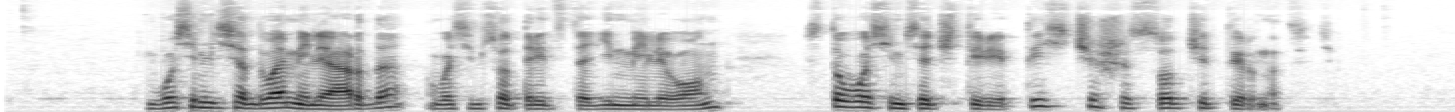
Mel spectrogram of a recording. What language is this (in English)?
Russian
